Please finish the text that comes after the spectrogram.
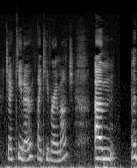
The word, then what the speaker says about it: Giacchino: Giacchino, thank you very much.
